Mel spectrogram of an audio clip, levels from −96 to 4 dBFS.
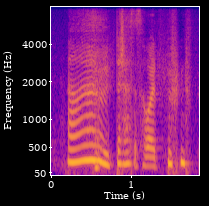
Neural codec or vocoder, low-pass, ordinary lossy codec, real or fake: codec, 16 kHz, 0.5 kbps, X-Codec, WavLM features, trained on Multilingual LibriSpeech; none; none; fake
